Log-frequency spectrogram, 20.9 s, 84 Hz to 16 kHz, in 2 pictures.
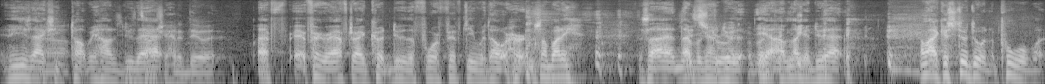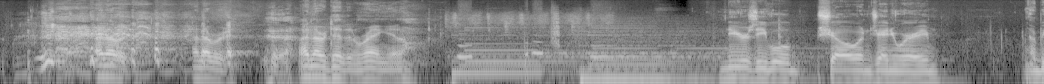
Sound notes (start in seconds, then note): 10.6 laughing; 14.9 bright rhythmic music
